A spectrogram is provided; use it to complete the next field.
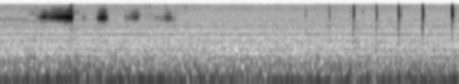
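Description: A car engine idles with a steady, low rumble that holds constant for the whole stretch, joined by a few faint high chirps early on and light ticking clicks toward the end.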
